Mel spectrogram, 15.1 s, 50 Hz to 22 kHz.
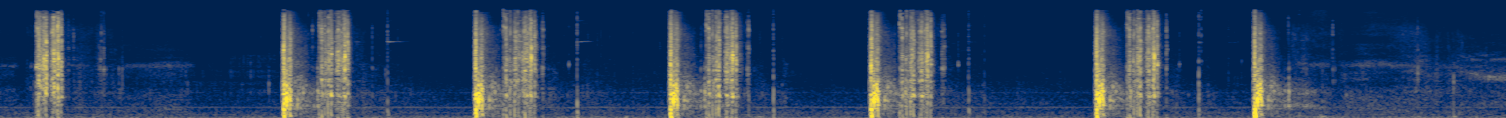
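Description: .45-calibre Marlin lever-action rifle fired seven times in a steady string, one sharp report about every two seconds.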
